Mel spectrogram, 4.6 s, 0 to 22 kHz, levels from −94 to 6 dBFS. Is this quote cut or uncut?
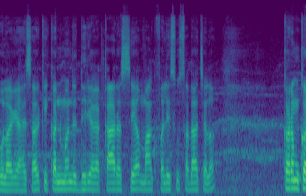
uncut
